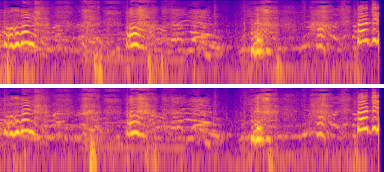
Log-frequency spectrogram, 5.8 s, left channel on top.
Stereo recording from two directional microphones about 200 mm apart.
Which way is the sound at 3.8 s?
15° right (ahead or behind).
